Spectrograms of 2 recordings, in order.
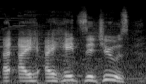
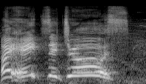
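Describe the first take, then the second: First: It is said quietly and hesitantly. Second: It is said loudly and forcefully.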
